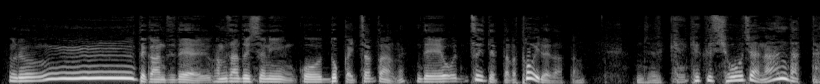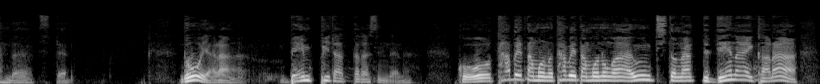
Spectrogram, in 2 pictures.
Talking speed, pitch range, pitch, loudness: 365 characters per minute, 115-190 Hz, 145 Hz, -17 LUFS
